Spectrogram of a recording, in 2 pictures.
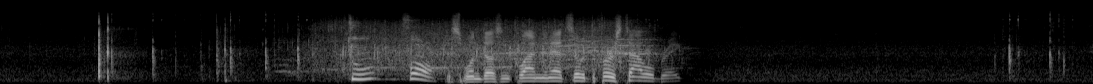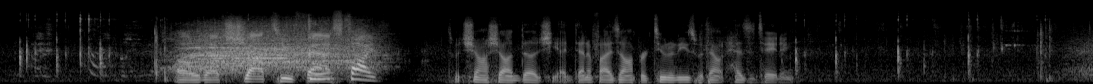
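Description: A table tennis ball clicks back and forth off paddles and the table in a large hall.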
